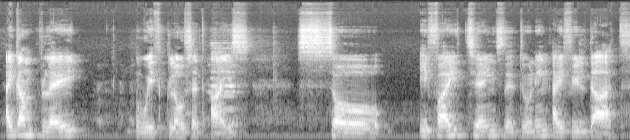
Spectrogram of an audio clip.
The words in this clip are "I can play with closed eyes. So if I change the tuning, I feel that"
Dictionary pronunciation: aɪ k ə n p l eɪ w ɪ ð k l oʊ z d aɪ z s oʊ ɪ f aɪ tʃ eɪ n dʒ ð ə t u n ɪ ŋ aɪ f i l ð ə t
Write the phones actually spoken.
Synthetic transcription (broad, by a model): aɪ k ə n p l eɪ w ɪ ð k l oʊ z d aɪ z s oʊ ɪ f aɪ tʃ eɪ n dʒ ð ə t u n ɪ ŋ aɪ f i l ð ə t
